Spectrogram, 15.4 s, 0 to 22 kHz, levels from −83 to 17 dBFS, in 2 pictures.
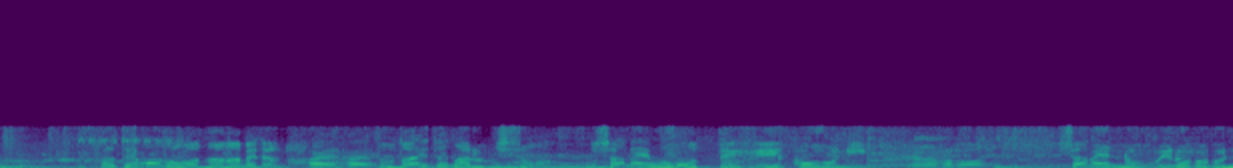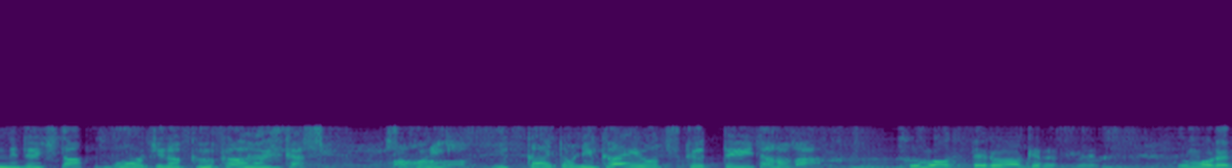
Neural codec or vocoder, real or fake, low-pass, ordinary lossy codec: codec, 24 kHz, 3 kbps, HILCodec; fake; 5.4 kHz; none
